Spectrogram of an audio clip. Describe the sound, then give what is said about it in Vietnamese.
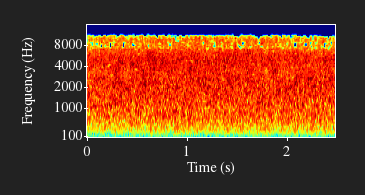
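Applause from a group, a dense, loud and steady clatter of clapping sustained for the whole stretch without any voices. “Hay quá, cho tràng pháo tay.”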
